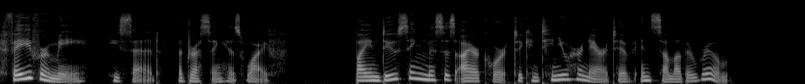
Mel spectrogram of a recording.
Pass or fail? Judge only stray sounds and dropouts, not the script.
pass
